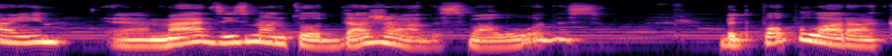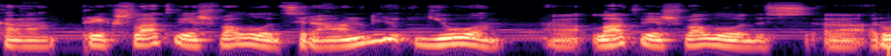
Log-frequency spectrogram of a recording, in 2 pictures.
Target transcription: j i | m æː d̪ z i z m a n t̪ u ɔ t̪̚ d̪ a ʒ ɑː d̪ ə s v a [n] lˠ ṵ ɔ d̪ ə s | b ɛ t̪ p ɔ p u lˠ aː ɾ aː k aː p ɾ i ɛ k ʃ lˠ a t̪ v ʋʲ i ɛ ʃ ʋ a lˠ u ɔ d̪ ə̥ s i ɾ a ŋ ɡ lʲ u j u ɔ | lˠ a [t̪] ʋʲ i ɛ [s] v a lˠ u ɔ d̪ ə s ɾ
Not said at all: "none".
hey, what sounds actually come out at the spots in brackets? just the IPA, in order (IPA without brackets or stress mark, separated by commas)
none, t̪, ʃ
